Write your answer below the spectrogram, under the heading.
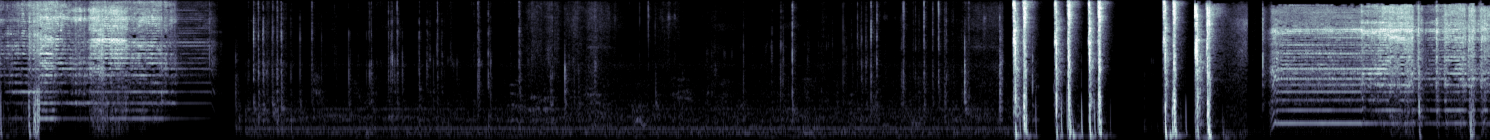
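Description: Oscillating multi-tool blade buzzing as it cuts into softwood, stopping about two seconds in; a long quiet stretch with a faint low hum follows. Around ten to twelve seconds in comes a cluster of loud sharp knocks, then the multi-tool starts again at a lower pitch, its blade cutting against steel nails.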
